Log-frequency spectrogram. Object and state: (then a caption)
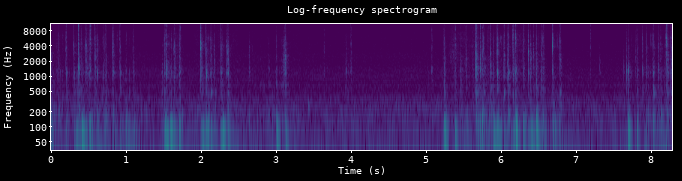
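Plastic computer keyboard being typed on. Fingertips type on a black plastic computer keyboard, tapping the keys in quick bursts with short pauses between them. Each keystroke is a short, dry click with a bright top and a soft low thump underneath.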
